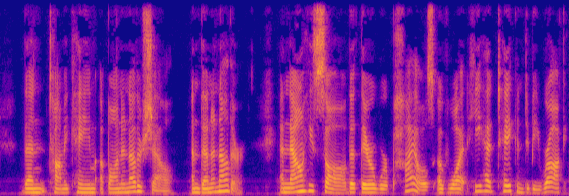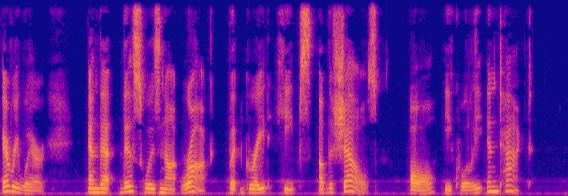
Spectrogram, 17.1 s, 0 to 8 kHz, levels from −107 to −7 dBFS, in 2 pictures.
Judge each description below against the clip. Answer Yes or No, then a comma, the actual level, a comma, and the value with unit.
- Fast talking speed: No, average, 145 wpm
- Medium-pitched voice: Yes, medium, 165 Hz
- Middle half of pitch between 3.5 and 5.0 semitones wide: Yes, average, 4.3 semitones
